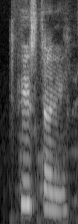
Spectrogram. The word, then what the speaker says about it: history: History. History, muy bien. History, ¿listo? Tenemos que volverla casi una J, pero no tan J, ¿listo? A 90% J, ¿listo? Un 90% de J, el resto es un sonido aspirado.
